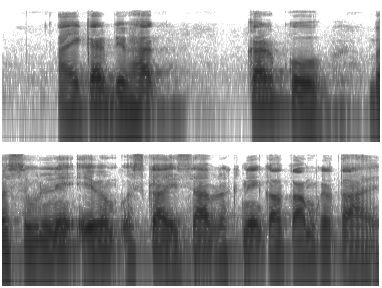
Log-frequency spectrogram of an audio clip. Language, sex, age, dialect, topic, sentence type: Hindi, male, 18-24, Kanauji Braj Bhasha, banking, statement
